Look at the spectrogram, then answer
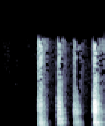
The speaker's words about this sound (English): that's me knocking on wood. It's never happened.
